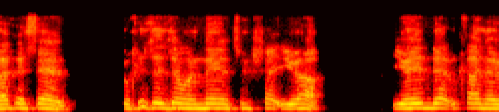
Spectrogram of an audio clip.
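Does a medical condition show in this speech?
Yes: cerebral palsy.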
